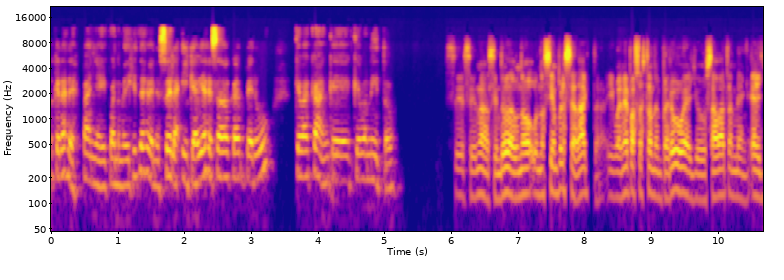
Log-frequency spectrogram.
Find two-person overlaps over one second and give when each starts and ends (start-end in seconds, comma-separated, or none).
none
